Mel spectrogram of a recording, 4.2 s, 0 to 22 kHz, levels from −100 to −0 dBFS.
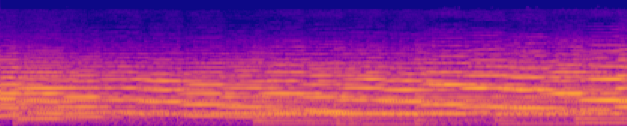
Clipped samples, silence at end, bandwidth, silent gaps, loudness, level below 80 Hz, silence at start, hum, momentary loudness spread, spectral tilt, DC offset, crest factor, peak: under 0.1%; 0 s; 9.2 kHz; none; -25 LUFS; -68 dBFS; 0 s; none; 5 LU; -5 dB/octave; under 0.1%; 14 dB; -12 dBFS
